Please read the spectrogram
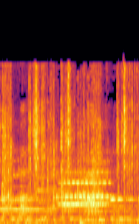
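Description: Audience applauding, with music and voices in the hall.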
